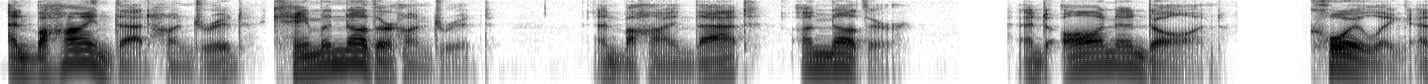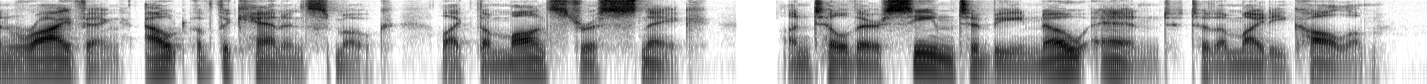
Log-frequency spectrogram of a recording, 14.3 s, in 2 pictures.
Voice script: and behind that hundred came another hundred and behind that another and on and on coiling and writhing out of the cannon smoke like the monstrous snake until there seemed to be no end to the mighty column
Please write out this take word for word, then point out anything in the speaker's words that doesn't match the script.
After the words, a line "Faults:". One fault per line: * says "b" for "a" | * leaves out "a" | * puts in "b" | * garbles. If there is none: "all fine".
and behind that hundred came another hundred and behind that another and on and on coiling and writhing out of the cannon smoke like the monstrous snake until there seemed to be no end to the mighty column
Faults:
all fine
